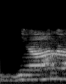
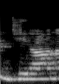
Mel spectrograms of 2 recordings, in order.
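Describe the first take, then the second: First: "జ్ఞాన" with a g-ny onset, "gnyaana"; "జ్ఞాన" begun with g and palatal ny; Telugu pronunciation. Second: "జ్ఞాన" with a j-y onset, "jyaana"; "జ్ఞాన" begun with j, not g; Sanskrit pronunciation. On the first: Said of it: "జ్ఞాన అంటే Telugu". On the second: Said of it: "జ్ఞాన అంటే సంస్కృతం అండి". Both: Shown as a demonstration.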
